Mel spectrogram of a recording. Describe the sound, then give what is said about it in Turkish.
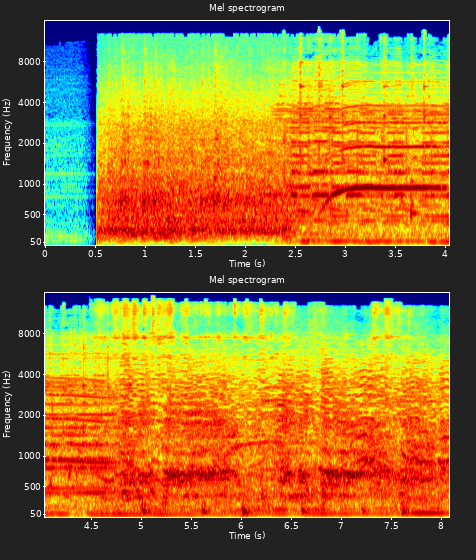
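A crowd of Biden supporters celebrates in the streets of the USA after he is declared president: loud, continuous cheering and shouting begins abruptly after a brief silence, soon joined by sustained honking or whistling tones. “Ama Biden'ın ABD'nin yeni başkanı ilan edilmesiyle destekçileri sokakları adeta karnavala çevirdi.”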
